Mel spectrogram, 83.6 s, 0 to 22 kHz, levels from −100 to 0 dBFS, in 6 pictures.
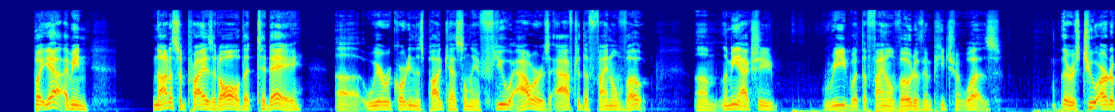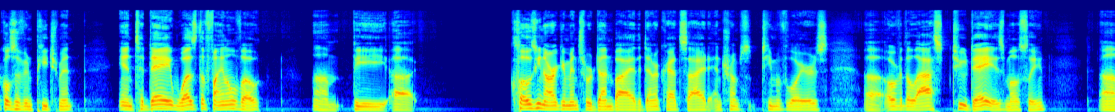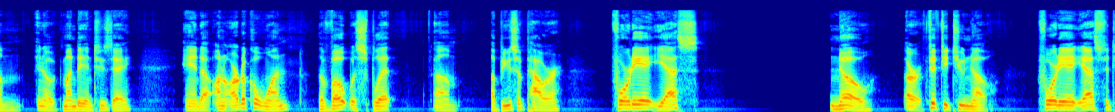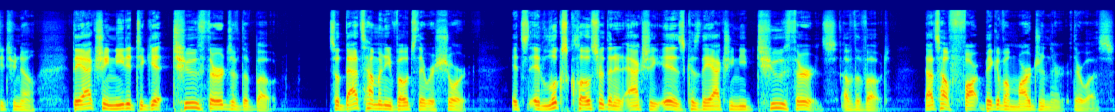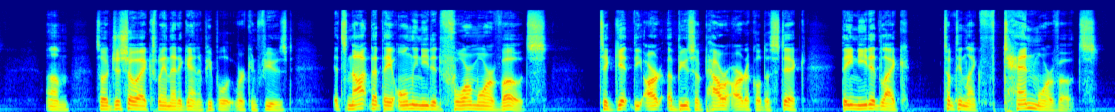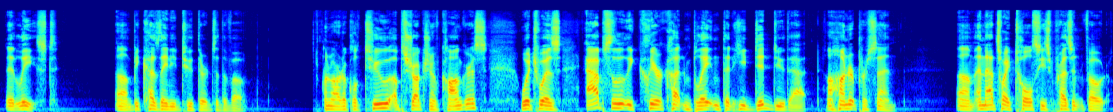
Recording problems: none

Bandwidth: 14.5 kHz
